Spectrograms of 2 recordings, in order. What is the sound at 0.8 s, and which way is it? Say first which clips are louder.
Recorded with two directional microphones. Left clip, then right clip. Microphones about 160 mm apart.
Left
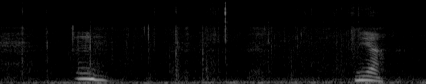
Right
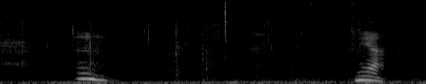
Speech: left 2 dB; 25° right (ahead or behind).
